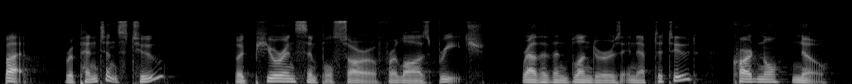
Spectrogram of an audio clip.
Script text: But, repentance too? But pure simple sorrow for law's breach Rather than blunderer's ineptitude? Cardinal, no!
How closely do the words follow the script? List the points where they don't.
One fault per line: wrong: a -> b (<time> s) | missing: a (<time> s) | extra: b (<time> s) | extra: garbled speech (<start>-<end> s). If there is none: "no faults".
extra: and (2.9 s)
